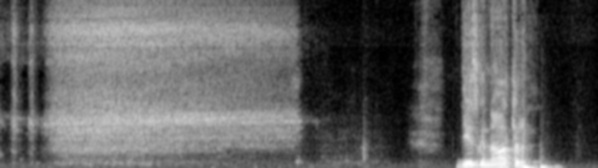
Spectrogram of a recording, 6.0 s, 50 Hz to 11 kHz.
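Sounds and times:
vapor drawn through a vape device with a fairly loose draw: 0.1s - 3.1s
speech: 4.6s - 5.5s.

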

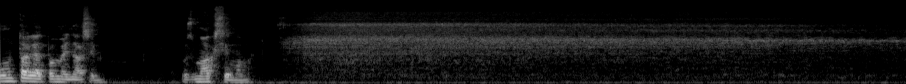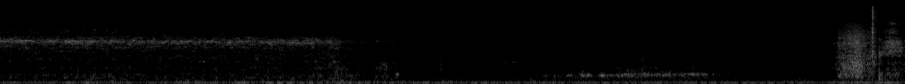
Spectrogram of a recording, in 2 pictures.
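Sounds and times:
speech: 0.0s - 1.2s, 1.8s - 3.1s
vape coil sizzling during a long inhale at maximum power of 80 watts: 2.8s - 13.1s.

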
